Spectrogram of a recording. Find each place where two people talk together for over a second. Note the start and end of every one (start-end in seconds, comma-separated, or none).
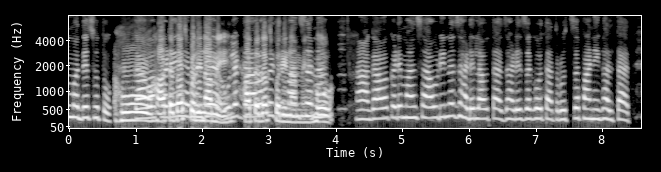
1.3-3.9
